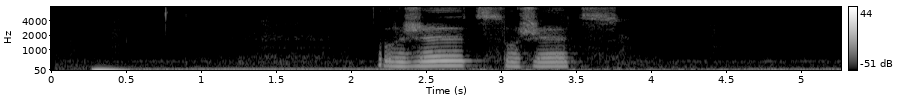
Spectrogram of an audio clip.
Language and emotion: Russian, sad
